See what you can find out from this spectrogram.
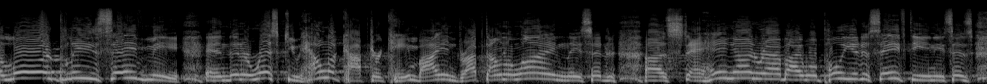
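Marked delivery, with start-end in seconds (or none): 0.0-1.8 high, slow plea for rescue; pleading rabbi. Acted. 6.7-9.3 higher, friendly call from the truck; eager neighbor. Acted. Helicopter crew calls.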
